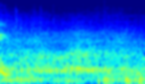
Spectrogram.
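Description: Steady crowd noise from a packed football stadium.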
